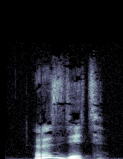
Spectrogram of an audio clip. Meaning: to undress (to remove someone’s clothing)
- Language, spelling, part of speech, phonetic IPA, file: Russian, раздеть, verb, [rɐzʲˈdʲetʲ], Ru-раздеть.ogg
